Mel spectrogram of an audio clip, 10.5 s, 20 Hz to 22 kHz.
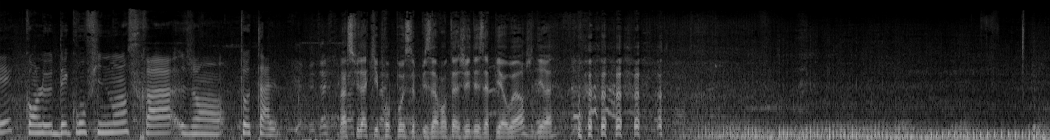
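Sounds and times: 
speech: 0.0s - 7.0s
motorcycles idling and riding past outdoors: 2.8s - 10.5s
laughter: 2.9s - 3.6s, 4.8s - 7.1s
motorcycle engines revving outdoors: 5.7s - 10.5s.

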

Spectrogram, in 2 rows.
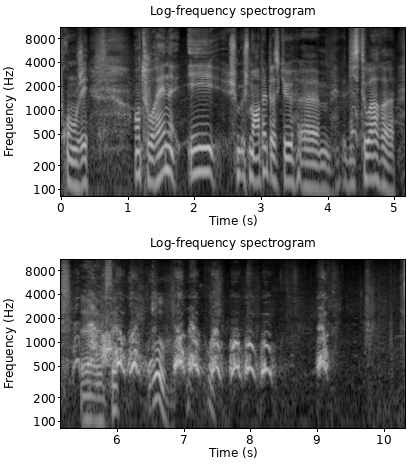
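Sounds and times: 
speech: 0.0s - 8.4s
dog in Mauritius barking at a passer-by in front of a hotel: 5.3s - 8.4s, 9.0s - 9.3s.

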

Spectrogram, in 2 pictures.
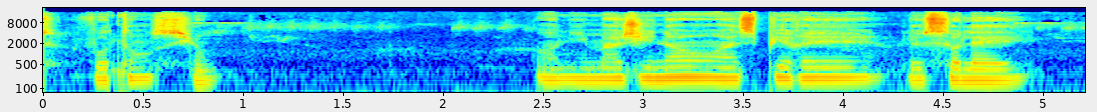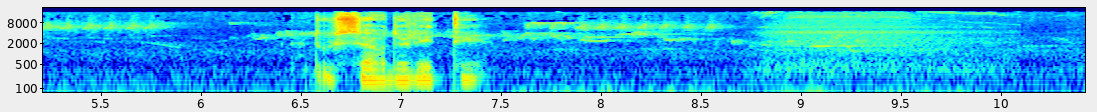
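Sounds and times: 
soft birdsong with high whistles and chirps: 0.0s - 10.4s
steady outdoor hiss: 0.0s - 10.4s
speech: 0.2s - 1.0s, 2.4s - 5.0s, 6.6s - 7.5s.

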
